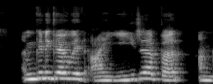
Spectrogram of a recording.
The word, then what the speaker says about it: AIDA: They are the German TUI, Fred Olsen, AIDA, and which other? I have to say, I've always pronounced that one AIDA, but then everyone told me it was AIDA.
